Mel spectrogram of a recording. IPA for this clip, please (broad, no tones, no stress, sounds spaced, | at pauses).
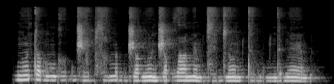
ɡ õ t ɒ b ŋ ɡ ɔ̤ b d͡ʒ ɛ̤ b sˤ i̤ m ʏ b d͡ʒ ɒ ɡ õ d͡ʒ i b ðˤ ɛ n ɛ̃ b d͡z ɛ̤ d͡z õ b t ə̤ b o b n d ɛ b ɛ̃ b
